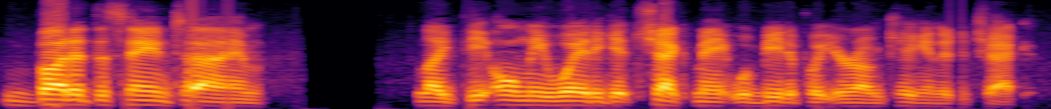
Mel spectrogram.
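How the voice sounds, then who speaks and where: A man's voice: lowish voice, fairly even intonation, fairly quick, fairly bright tone, dry recording, lo-fi sound. A man in a casual chat, rambling along and swearing freely.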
